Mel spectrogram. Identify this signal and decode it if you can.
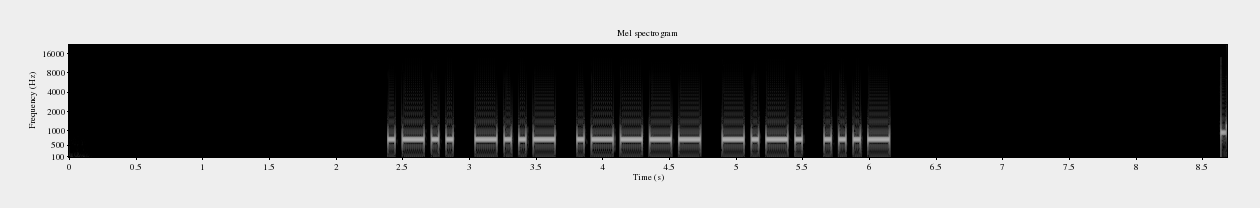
Morse code, heard as a keyed tone, about 22 wpm, 700 Hz. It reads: LX1CV
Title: DXCC-100 Call Signs - 5 Characters - 22wpm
